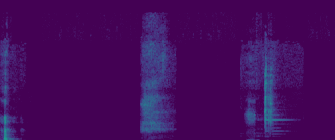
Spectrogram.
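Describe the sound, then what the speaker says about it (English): A man mouth breathing in a quiet scene, three soft breathy bursts separated by long silences: one sharp exhale at the start, then two fainter airy breaths, with no talk. "Mouth breathing. Hear him?"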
